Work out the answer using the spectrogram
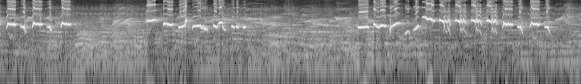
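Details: An Oriental magpie-robin calls out to a rival to fight. Quick whistled notes are punctuated by sharp clicks, and short bursts alternate with pauses. A long, fast repeated run of rising and falling whistles closes the clip.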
